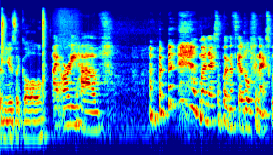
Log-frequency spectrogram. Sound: laughs

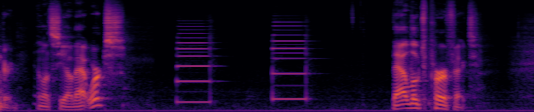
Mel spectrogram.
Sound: iPhone beeping

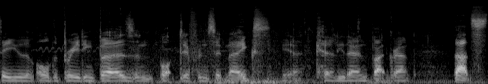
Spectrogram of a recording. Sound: curlew calls

